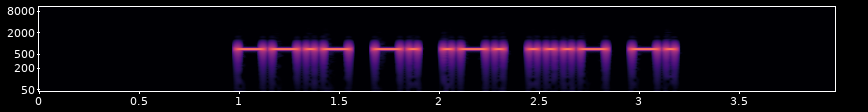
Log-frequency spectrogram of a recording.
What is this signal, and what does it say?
Morse code, heard as a keyed tone, about 27 wpm, 700 Hz. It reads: QNRVN
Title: Code Groups - 5 Letters - 28wpm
